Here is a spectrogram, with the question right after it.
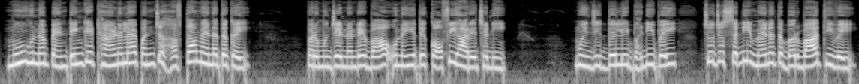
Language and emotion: Sindhi, sad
